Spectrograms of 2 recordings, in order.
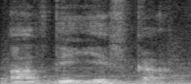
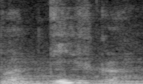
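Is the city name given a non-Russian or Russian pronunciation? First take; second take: Russian; non-Russian. First: The name is said with a Russian pronunciation. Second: The name is said with a non-Russian pronunciation.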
